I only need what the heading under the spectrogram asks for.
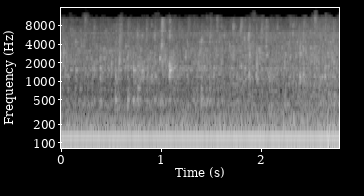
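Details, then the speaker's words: Basement sump pump after clearing an iron ochre blockage from the discharge pipe: steady low motor hum with water flowing evenly, no rattle or strain, lowering the pit level; normal sump pump operation. "pump is on right now and it's bringing the level water level right down and it should shut off here"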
